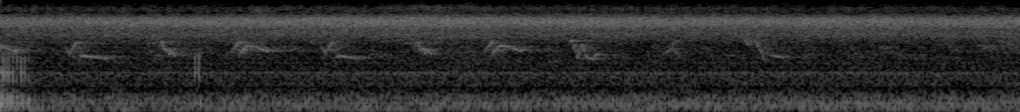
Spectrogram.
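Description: A bird chirping over and over, short falling chirps about twice a second, faint over a steady low background noise.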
